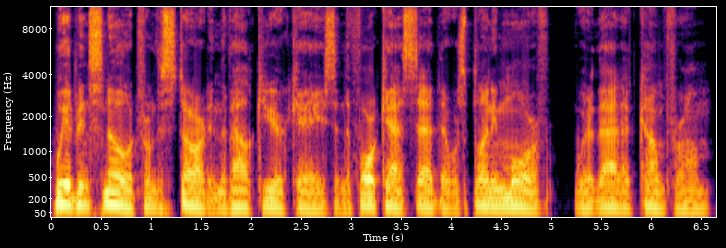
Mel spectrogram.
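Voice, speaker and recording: A man voicing a brooding, world-weary hard-boiled detective from a noir video game, with a grim, deliberate delivery. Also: sits low, darkish tone, husky, dry recording, studio quality.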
